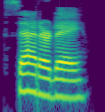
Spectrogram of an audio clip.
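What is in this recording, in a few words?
"saturday", British English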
